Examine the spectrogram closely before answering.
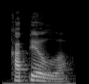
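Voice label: "kapella", Azerbaijani; Orfoqrafiya Lüğəti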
